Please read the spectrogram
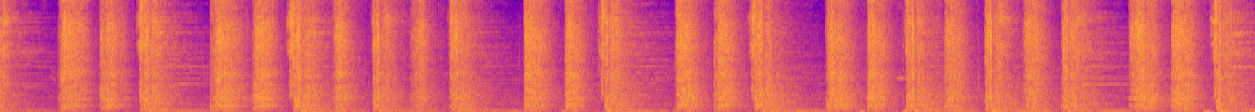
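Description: School marching drum corps playing a steady cadence: rapid snare drum strokes with deeper drum beats repeating in an even rhythm.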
